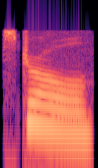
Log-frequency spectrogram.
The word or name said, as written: stroll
